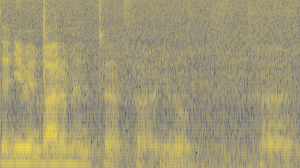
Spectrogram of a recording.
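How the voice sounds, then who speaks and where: A man's medium-pitched voice with noticeable background noise and audible room echo. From Afghanistan, Nangarhar. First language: Pashto. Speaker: Islamic finance scholar. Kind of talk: interview. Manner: halting, many filler sounds.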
